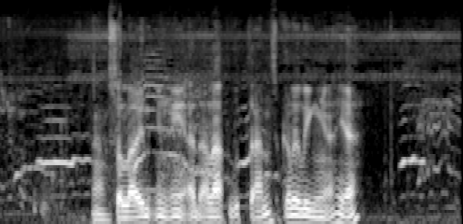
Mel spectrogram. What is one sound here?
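Goats bleat loudly nearby.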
